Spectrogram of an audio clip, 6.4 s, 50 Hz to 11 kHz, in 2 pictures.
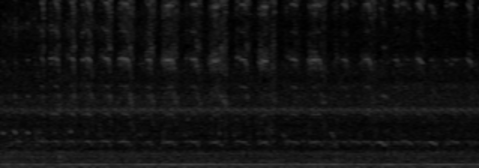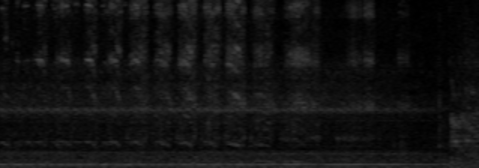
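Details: Accurascale Class 60 model locomotive, body off, squeaking out of the box: a quiet steady high squeak with faint ticking that tracks motor RPM. It comes from the motor-to-bogie drive, which is dry and needs oil the owner couldn't reach.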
